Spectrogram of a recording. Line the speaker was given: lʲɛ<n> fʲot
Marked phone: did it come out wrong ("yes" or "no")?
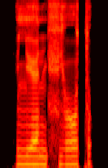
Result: no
